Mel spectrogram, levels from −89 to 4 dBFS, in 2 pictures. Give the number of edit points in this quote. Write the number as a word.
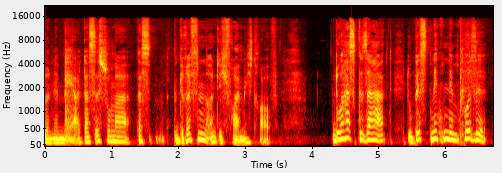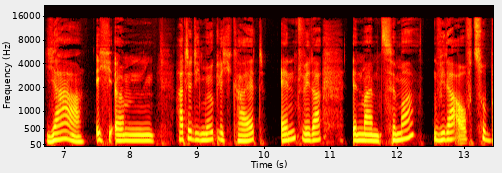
one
